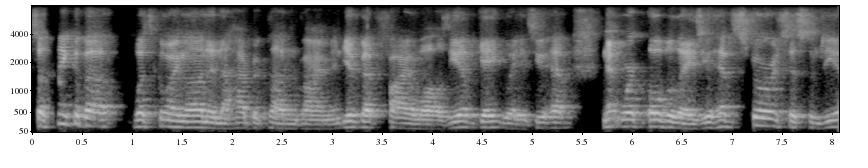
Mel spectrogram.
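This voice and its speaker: With a Boston accent, a man talks at a moderate pace, using lively intonation and a fairly high pitch. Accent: American, Boston. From US Northeast, Boston, Massachusetts. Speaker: cloud technology consultant. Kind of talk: webinar interview.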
